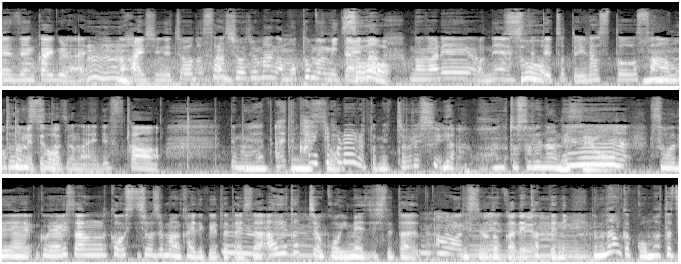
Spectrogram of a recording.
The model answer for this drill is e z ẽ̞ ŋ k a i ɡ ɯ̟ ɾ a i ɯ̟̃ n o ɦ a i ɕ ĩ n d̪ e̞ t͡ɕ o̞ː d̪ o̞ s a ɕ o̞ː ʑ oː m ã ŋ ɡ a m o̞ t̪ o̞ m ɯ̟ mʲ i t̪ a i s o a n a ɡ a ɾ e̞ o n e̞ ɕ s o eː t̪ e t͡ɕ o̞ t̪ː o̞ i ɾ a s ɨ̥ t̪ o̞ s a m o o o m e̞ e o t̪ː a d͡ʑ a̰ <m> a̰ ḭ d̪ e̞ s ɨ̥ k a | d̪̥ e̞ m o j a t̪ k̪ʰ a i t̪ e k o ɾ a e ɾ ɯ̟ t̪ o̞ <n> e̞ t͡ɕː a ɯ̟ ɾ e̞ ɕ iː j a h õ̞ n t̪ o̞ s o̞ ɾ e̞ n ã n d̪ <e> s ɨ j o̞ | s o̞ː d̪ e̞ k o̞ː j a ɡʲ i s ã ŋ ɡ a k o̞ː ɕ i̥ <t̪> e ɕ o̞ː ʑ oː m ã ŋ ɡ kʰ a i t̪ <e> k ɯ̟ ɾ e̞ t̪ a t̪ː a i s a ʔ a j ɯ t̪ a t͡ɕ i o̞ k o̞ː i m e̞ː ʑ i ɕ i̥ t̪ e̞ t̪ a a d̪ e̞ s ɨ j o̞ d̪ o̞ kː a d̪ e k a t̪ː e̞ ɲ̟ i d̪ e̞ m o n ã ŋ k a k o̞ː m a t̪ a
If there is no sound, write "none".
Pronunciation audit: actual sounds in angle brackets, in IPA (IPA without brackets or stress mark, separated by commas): n, m, e, t̪, e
